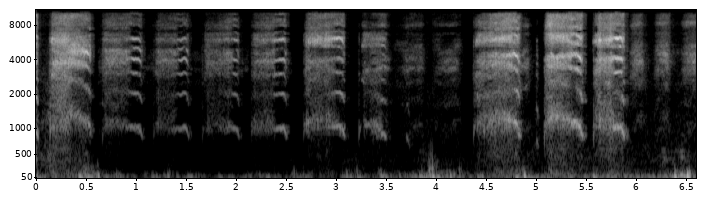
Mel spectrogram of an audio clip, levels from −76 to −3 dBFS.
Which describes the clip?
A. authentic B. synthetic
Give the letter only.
B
